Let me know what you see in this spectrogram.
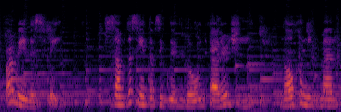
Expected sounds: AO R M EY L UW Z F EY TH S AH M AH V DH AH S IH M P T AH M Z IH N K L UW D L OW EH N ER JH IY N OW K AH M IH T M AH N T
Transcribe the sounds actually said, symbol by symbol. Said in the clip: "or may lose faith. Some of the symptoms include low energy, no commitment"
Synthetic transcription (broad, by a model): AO R M EY L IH S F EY T S AH M AH V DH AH S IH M T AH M S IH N K L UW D L OW EH N ER JH IY N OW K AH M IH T M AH N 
